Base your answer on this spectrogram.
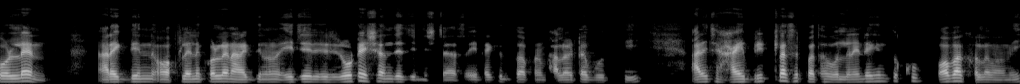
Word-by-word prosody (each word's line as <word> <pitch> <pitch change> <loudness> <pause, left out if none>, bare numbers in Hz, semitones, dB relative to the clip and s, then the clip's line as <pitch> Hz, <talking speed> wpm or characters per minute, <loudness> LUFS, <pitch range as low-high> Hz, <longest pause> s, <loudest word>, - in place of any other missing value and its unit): করলেন, 135 +2 +6 0.7
আরেকদিন 125 +3 +4 0.2
অফলাইনে 125 +1 -1
করলেন 135 +1 +5
আরেক 115 0 +3
দিন 120 - -8 0.3
এই 120 - 0
যে 130 - +2
রে 120 -1 -3 0.2
রোটেশন 145 -1 +4
যে 125 - +2
জিনিসটা 110 -2 -10
আছে - - -12
এটা 115 - -8
কিন্তু 120 -2 -18
আপনার 110 - -12
ভালো 105 +1 -2
একটা 110 - -4
বুদ্ধি। 105 -2 -15 0.6
আর - - +7
এই - - -9
যে 130 - -6
হাইব্রিড 125 +4 +3
ক্লাসের 165 -2 +3
কথা 125 0 -2
বললেন 115 0 -4
এটা 135 - -3
কিন্তু 145 -2 -11
খুব 155 - -12 0.3
অবাক 155 +2 +4
হলাম 115 0 -5
আমি। 110 +2 -13
125 Hz, 190 wpm, -26 LUFS, 115-135 Hz, 0.7 s, আর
